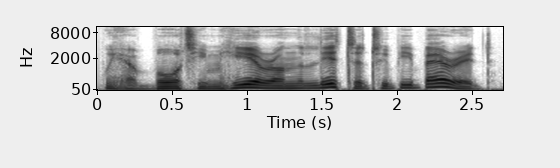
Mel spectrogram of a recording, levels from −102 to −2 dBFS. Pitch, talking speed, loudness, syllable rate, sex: 115 Hz, 245 wpm, -16 LUFS, 5.4 syllables/s, male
